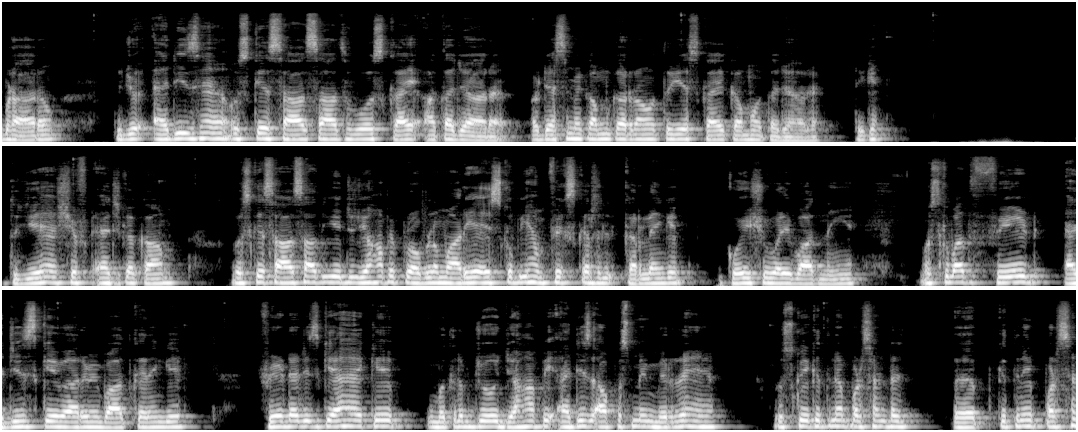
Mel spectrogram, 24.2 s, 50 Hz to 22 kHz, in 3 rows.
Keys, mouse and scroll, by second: 4.7 click, 16.1 click, 21.9 click.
